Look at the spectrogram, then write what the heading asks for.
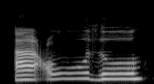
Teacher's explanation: Huruf ainnya dari tengah tenggorokan lagi, terus monyongin lagi.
